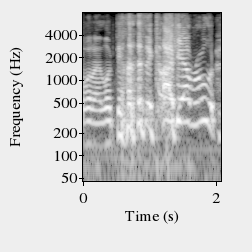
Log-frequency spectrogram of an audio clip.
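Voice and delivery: laughing high and loud through the words; can't hold back the laugh, pitch jumping up. Real, not acted. Telling a friend about the roulette bet, laughing loudly.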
